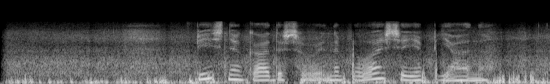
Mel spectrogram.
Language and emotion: Russian, neutral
